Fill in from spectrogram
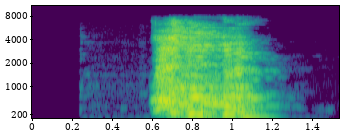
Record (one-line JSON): {"cough_length": "1.5 s", "cough_amplitude": 30357, "cough_signal_mean_std_ratio": 0.5, "survey_phase": "beta (2021-08-13 to 2022-03-07)", "age": "45-64", "gender": "Male", "wearing_mask": "No", "symptom_cough_any": true, "smoker_status": "Never smoked", "respiratory_condition_asthma": false, "respiratory_condition_other": false, "recruitment_source": "Test and Trace", "submission_delay": "2 days", "covid_test_result": "Positive", "covid_test_method": "LFT"}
